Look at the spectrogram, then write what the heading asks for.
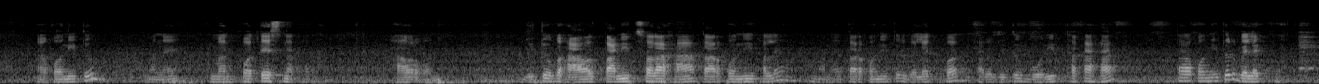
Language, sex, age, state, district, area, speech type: Assamese, male, 45-60, Assam, Kamrup Metropolitan, rural, spontaneous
